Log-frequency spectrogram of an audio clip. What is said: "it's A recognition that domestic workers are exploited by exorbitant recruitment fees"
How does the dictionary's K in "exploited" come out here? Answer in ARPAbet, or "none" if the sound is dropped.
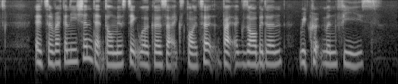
K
